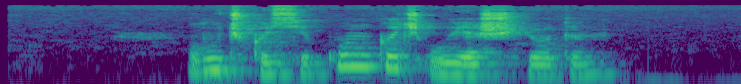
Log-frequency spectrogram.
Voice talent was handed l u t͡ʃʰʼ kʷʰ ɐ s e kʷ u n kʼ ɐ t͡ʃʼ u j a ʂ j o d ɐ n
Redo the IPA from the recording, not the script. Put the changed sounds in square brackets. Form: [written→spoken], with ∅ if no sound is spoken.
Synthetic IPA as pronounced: l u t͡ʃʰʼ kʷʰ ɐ s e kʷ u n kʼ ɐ t͡ʃʼ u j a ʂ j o d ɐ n

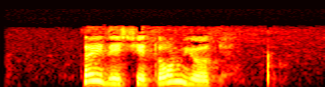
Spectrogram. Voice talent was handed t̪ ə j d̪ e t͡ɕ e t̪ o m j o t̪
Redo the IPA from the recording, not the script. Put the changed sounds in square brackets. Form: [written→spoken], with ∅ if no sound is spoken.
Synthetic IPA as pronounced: t̪ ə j d̪ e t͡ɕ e t̪ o m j o t̪

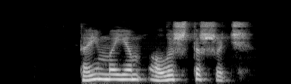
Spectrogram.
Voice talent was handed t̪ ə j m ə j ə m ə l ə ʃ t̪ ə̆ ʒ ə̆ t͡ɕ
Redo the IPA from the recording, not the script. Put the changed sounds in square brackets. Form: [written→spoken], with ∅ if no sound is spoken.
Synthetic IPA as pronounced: t̪ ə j m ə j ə m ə l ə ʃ t̪ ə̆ [ʒ→ʃ] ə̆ t͡ɕ

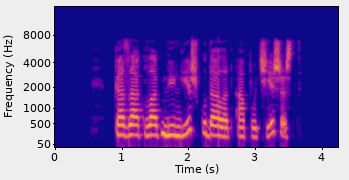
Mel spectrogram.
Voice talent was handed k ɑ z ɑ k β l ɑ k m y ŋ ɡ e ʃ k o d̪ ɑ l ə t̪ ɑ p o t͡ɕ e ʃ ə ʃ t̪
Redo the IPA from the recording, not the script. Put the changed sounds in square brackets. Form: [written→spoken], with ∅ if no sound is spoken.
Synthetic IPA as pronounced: k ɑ z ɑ k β l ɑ k m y ŋ ɡ e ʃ k [o→u] d̪ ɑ l ə t̪ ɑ p o t͡ɕ e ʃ ə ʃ t̪

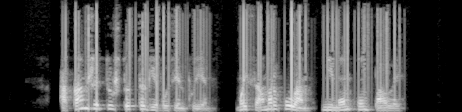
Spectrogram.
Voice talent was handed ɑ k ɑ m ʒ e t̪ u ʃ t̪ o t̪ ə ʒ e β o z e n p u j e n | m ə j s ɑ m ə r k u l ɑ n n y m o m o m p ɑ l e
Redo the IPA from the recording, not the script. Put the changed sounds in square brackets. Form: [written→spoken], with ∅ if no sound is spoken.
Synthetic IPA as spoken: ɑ k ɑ m ʒ e t̪ u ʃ t̪ o t̪ ə [ʒ→ɣ] e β o z e n p u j e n | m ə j s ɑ m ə r k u l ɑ [n→m] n [y→i] m o m o m p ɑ l e

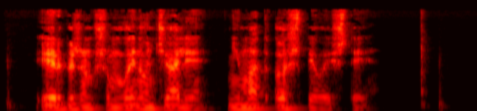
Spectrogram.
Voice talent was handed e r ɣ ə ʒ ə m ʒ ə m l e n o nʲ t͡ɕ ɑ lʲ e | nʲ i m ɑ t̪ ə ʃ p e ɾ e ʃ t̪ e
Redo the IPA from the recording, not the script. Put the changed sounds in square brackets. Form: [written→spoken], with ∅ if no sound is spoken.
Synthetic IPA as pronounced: e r ɣ ə ʒ ə m [ʒ→ʃ] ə m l e n o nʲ t͡ɕ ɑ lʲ e | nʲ i m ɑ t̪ ə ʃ p e [ɾ→l] e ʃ t̪ e

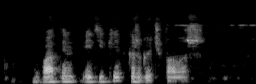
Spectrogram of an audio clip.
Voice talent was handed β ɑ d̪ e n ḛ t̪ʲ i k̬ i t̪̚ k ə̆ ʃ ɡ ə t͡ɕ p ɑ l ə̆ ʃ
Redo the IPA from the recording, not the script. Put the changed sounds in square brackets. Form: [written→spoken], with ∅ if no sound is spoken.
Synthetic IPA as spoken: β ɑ [d̪→t̪] e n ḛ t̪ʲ i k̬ [i→e] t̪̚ k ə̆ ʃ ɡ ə t͡ɕ p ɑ l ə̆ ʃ

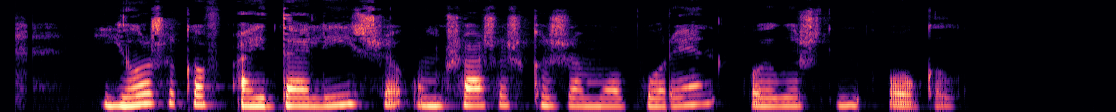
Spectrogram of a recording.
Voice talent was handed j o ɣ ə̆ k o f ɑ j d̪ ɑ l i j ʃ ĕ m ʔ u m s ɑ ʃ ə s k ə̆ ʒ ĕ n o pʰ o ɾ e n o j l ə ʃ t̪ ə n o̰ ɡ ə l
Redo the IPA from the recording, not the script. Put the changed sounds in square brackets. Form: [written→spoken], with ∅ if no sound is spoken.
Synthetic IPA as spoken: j o [ɣ→ʒ] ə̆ k o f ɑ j d̪ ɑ l i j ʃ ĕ [m→∅] ʔ u m [s→ʃ] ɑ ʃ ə [s→ʃ] k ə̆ ʒ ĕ [n→m] o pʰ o ɾ e n o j l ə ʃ t̪ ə n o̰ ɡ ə l

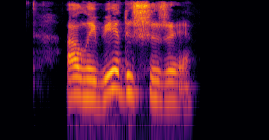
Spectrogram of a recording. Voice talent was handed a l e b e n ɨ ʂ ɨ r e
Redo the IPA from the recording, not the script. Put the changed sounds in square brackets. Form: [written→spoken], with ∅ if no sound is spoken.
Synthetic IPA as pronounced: a l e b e [n→d] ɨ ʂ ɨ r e

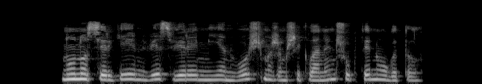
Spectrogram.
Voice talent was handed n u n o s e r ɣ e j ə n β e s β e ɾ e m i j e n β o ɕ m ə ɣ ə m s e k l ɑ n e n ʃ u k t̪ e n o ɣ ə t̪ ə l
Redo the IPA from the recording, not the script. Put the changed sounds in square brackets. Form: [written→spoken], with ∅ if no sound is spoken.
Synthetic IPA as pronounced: n u n o s e r ɣ e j ə n β e s β e ɾ e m i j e n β o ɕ m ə [ɣ→ʒ] ə m [s→ʃ] e k l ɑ n e n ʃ u k t̪ e n o ɣ ə t̪ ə l

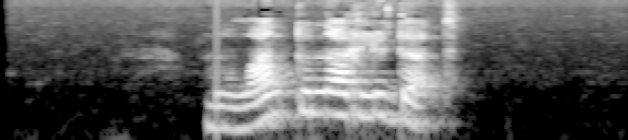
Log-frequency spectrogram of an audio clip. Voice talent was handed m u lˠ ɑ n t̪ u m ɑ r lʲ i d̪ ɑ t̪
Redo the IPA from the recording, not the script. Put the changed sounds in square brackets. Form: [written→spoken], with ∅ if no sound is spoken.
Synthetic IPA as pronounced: m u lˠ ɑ n t̪ u [m→n] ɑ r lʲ [i→y] d̪ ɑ t̪

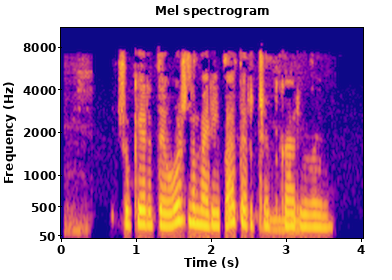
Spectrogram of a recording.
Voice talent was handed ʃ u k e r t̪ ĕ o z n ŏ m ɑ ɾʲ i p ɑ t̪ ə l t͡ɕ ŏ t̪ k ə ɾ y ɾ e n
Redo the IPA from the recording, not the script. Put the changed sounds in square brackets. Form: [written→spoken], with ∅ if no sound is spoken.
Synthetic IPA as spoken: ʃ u k e r t̪ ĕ o [z→ʒ] n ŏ m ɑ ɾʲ i p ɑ t̪ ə [l→r] t͡ɕ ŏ t̪ k [ə→ɑ] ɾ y [ɾ→l] e n

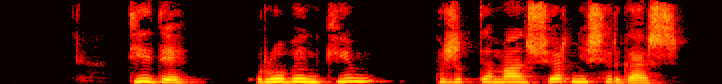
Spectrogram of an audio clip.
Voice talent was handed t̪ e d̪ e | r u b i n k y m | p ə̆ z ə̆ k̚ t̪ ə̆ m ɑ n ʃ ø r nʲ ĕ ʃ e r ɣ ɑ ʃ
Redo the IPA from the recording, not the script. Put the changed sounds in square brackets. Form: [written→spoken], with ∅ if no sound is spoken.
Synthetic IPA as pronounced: t̪ [e→i] d̪ e | r u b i n k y m | p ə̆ [z→ʒ] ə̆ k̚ t̪ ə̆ m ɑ n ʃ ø r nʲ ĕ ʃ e r ɣ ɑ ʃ

